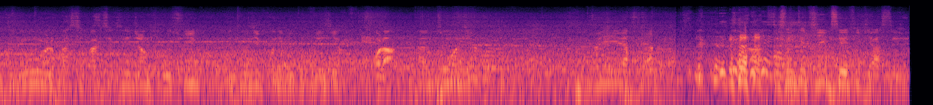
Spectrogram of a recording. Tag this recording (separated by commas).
Speech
